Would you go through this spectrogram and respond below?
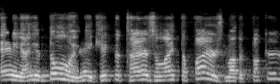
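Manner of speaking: put-on mafia New Jersey accent. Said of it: "It sounds like the mafia".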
